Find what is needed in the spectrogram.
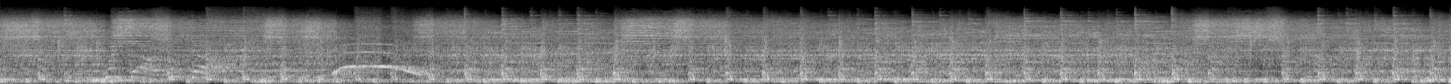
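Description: Live church band playing up-tempo Pentecostal shout music, a drum kit driving a fast, steady beat. A brief rising-and-falling tone cuts through about three and a half seconds in.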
